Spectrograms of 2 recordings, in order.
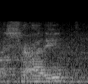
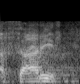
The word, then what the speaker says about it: الشعارير: أي كأنه نطق بها هكذا الثعارير يقول الشعارير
